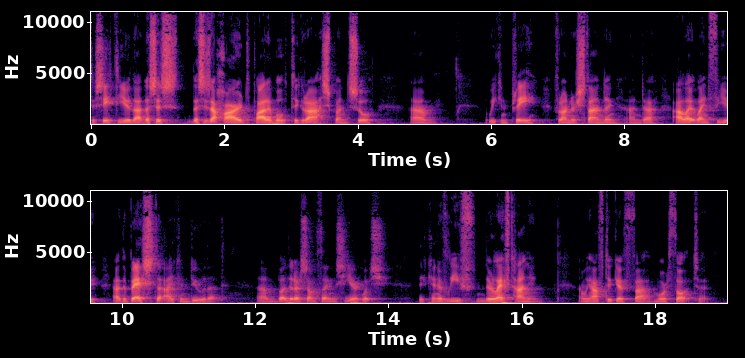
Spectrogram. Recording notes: Recorded at North Harris Free Church on Sunday morning 7th November 2021.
